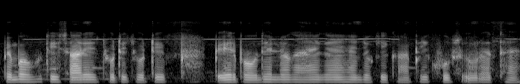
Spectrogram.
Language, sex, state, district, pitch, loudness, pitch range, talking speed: Hindi, male, Punjab, Pathankot, 110 Hz, -25 LUFS, 110-115 Hz, 185 wpm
